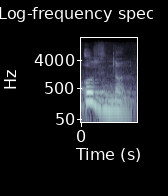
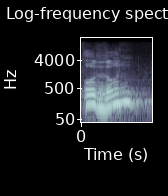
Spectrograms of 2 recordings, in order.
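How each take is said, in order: First: No vowel is heard between dh and n. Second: A vowel is heard between dh and n. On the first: "or just have a sukoon" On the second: "You can add a vowel in that case"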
